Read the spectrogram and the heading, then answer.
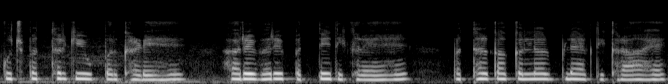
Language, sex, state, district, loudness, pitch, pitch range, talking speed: Hindi, female, Himachal Pradesh, Shimla, -17 LUFS, 245 Hz, 225-250 Hz, 170 wpm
